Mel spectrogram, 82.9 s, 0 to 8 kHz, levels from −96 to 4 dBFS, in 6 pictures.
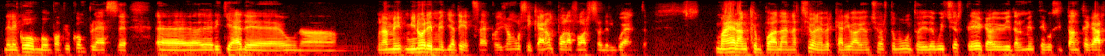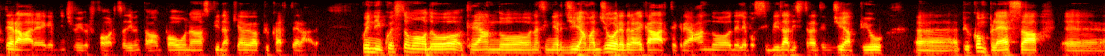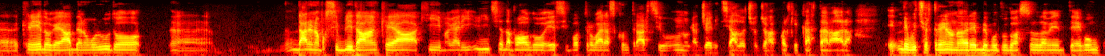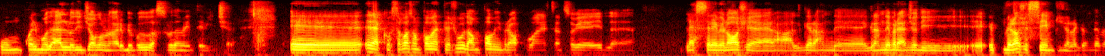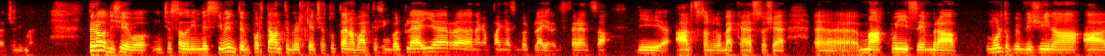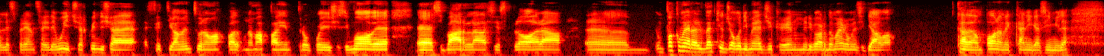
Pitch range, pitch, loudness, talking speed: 115-130 Hz, 120 Hz, -22 LUFS, 180 wpm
